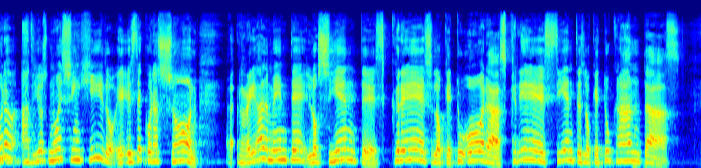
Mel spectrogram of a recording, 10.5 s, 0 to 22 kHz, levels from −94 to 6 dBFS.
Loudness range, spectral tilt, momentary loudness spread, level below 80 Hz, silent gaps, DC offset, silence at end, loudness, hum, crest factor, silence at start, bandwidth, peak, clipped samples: 2 LU; -4.5 dB/octave; 6 LU; -72 dBFS; none; under 0.1%; 0.35 s; -26 LUFS; none; 20 dB; 0 s; 16 kHz; -6 dBFS; under 0.1%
